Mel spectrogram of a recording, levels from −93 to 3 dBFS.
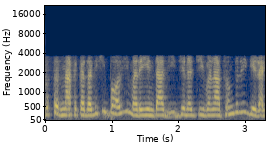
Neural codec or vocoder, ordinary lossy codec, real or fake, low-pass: codec, 16 kHz, 0.4 kbps, LongCat-Audio-Codec; none; fake; 3.6 kHz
